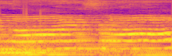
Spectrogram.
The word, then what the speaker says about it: Liza: It's Liza with a Z, not Lisa with an S, cause Lisa with an S goes nuts.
